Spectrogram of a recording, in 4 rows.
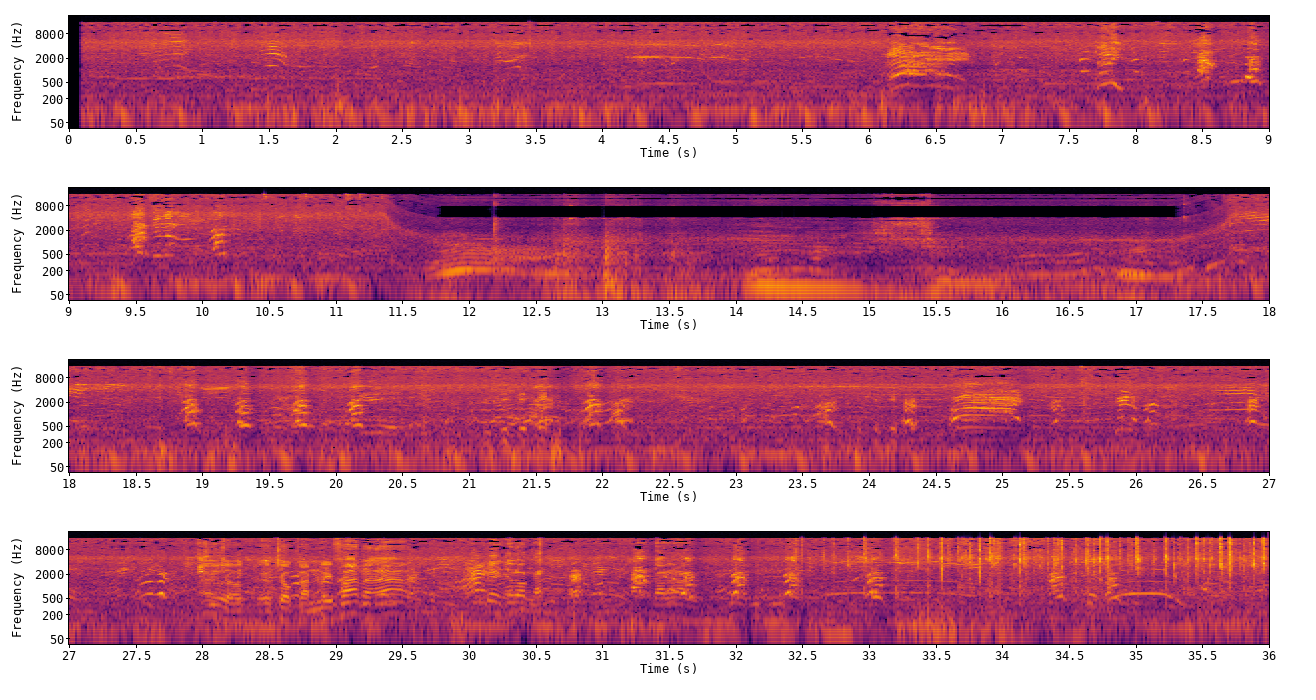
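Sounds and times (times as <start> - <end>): people's voices: 0.1 - 11.7, 17.3 - 36.0
dog barking: 8.5 - 10.3, 18.8 - 20.3, 21.5 - 22.3, 30.8 - 33.2
dog yipping: 18.8 - 20.3.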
